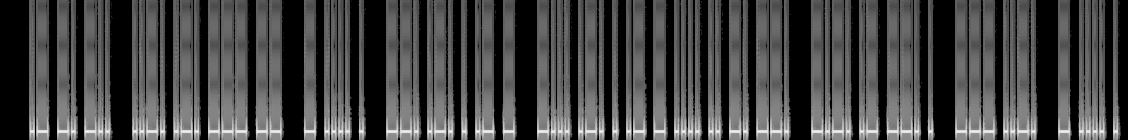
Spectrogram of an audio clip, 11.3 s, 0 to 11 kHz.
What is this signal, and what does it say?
Morse code, heard as a keyed tone, about 34 wpm, 700 Hz. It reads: AND FROM THE GREAT BREATHING CAGE OF THE
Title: A Sound Of Thunder 35wpm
